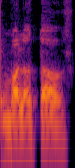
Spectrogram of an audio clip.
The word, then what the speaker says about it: Molotov: cocktail yeah yeah but they pronounce it in a Spanish way Molotov okay monotone and be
